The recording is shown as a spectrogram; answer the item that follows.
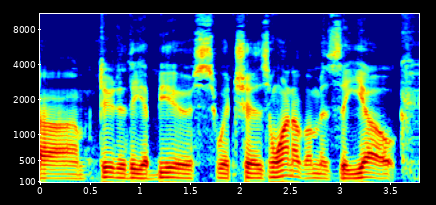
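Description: A man's speech is heard with a dry sound and no echo. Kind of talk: tutorial. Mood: calm, matter-of-fact. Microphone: phone near.

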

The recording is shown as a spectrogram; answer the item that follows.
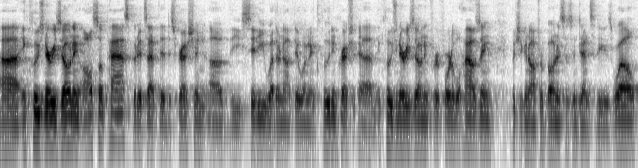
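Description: A man's very fast, monotone delivery with flat intonation and hardly any pauses. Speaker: state legislator. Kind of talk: legislative update to city commission. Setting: city commission meeting.

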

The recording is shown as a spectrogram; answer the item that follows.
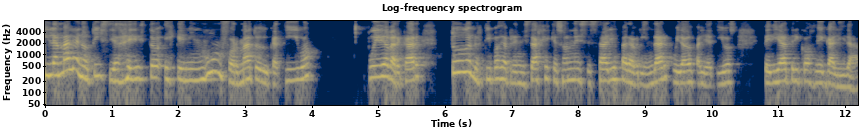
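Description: With lively intonation and a fairly high pitch, a woman speaks at a moderate pace. Her voice is somewhat breathy against a quiet background. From Uruguay. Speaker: pediatrician. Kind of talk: webinar presentation; lecture. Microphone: webcam.

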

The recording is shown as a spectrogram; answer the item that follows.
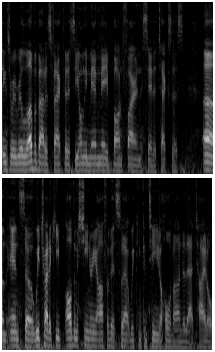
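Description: With light background noise and a dry sound with no echo, a man talks at a very fast pace in a monotone, flat intonation, hardly pausing at all. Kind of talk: interview answer. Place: open country. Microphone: lapel.

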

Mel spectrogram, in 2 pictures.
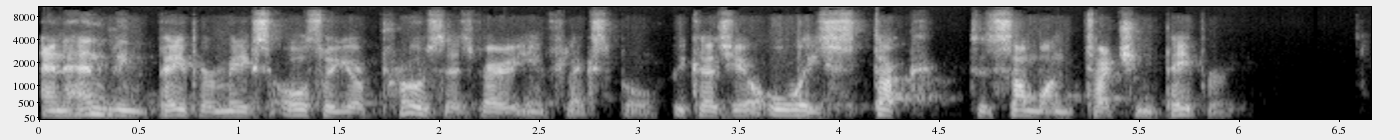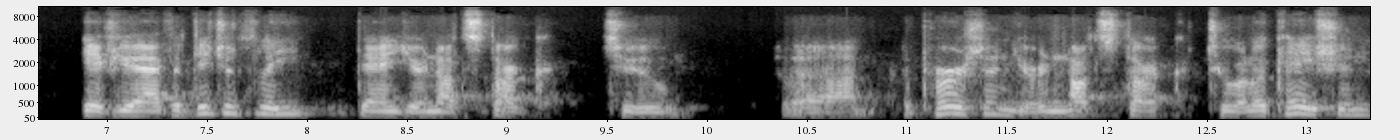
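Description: This man talks at a moderate pace with a Dutch accent, lively intonation and vocal fry. Light background noise sits behind him. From Netherlands. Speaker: senior software consultant; webinar presenter. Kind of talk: webinar presentation. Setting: online webinar. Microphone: video call.

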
